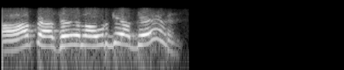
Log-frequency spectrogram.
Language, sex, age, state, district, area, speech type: Dogri, male, 60+, Jammu and Kashmir, Reasi, rural, conversation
